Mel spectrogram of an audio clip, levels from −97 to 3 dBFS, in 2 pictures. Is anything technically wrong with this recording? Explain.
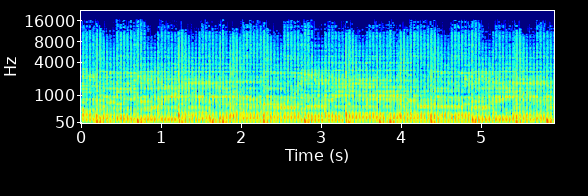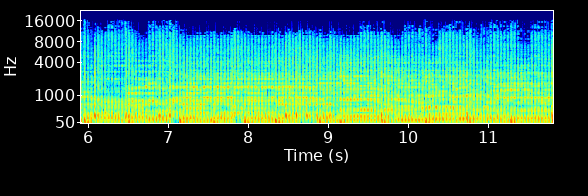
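Yes. Throughout the clip there is overlap-add ripple: the audio was split into windowed frames and rejoined with an overlap whose gains do not sum evenly, so the level dips by about 60 dB once per frame, around 20 times a second, giving a harsh, chopped flutter.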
